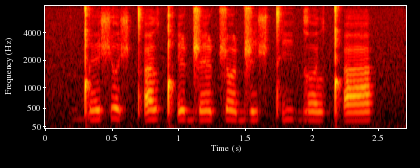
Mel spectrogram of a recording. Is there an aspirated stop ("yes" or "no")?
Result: no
